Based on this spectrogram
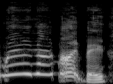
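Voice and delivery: very high-pitched acted protest; squeaky mock reply. Husband answering his doubting wife, very high mock voice. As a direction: send the voice way up, mock-hopeful.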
